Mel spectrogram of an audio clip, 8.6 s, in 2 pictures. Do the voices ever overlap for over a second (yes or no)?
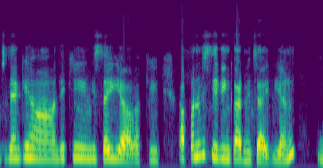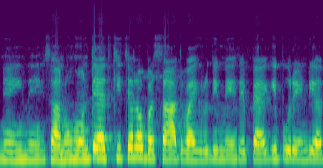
no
